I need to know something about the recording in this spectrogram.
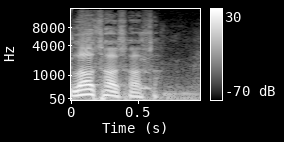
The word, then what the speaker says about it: Los Osos: I would say another highlight was our family trip with Jimmer and Grace to Los Osos. Los Osos. Los Osos. Did I say it like that? Los Osos.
